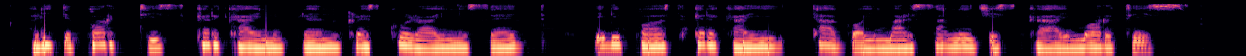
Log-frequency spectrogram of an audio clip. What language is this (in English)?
Esperanto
